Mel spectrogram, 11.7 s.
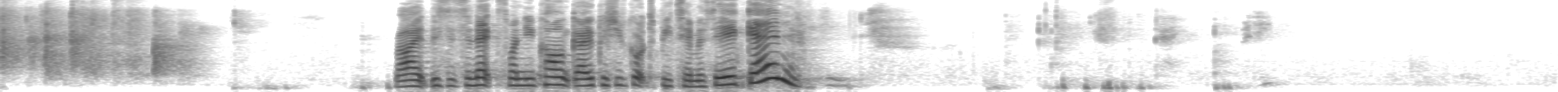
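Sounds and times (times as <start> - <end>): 
small group clapping for a child: 0.0 - 2.0
speech: 3.0 - 6.2.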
